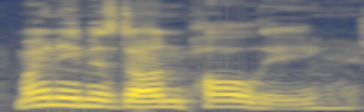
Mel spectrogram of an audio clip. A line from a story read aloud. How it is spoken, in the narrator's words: she said breathlessly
